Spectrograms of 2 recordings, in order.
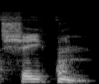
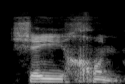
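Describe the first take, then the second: First: Shaykhun said with a plain k, not kh; wrong k sound. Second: Shaykhun with a throaty kh from the throat; correct kh. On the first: Teacher mimics the student's wrong k, slowly. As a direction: mimic the mistake, shaykhun with a hard k. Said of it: "The kha is not pronounced as k". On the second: Teacher shows the right kh after the wrong k. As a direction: scrape the kh in Shaykhun like clearing the throat. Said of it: "It's pronounced as kh". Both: Shown as a demonstration.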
